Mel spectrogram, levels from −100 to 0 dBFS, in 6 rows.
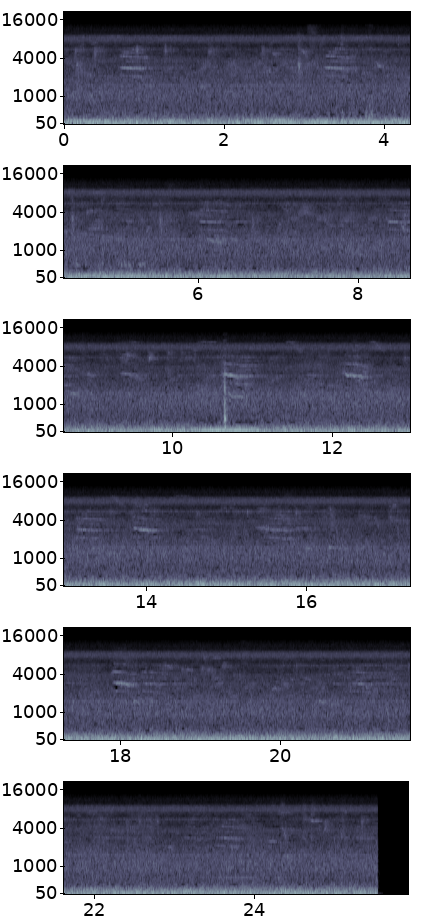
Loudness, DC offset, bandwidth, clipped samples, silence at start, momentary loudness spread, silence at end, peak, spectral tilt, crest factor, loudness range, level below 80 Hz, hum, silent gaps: -43 LUFS; under 0.1%; 13 kHz; under 0.1%; 0 s; 4 LU; 0.4 s; -20 dBFS; -5 dB/octave; 22 dB; 3 LU; -44 dBFS; none; none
